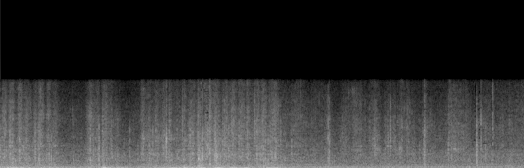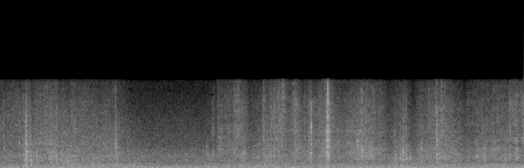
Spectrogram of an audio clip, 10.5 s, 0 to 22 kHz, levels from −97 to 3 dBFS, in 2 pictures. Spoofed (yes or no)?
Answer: yes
